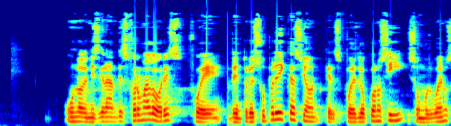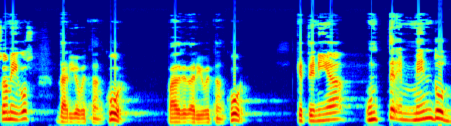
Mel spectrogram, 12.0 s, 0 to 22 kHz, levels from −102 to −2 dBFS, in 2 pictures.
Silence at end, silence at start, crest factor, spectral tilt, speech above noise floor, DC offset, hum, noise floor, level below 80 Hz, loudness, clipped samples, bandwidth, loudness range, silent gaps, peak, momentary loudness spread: 0 s; 0.9 s; 16 dB; -5 dB/octave; 60 dB; under 0.1%; none; -74 dBFS; -64 dBFS; -15 LUFS; 0.1%; 14.5 kHz; 3 LU; none; 0 dBFS; 8 LU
